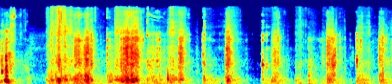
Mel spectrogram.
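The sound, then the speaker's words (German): Crunching and chewing of large grasshoppers seasoned with alpine herbs. Many irregular crisp bites and chomps, faint and close, with brief pauses between them. “Das sind übrigens mit alpinen Kräutern. Alpine Kräuter. Ja, man schmeckt ein bisschen alpine Kräuter. So schmeckt also Heugümper.”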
